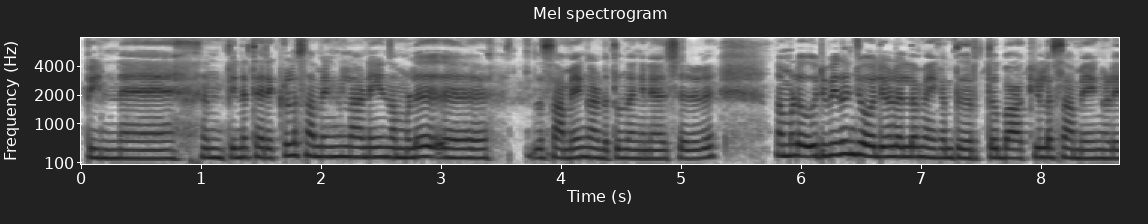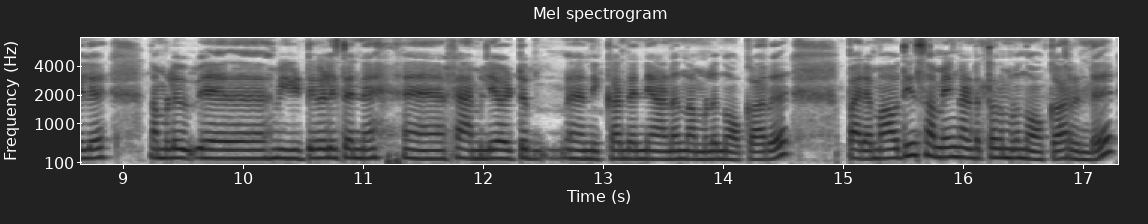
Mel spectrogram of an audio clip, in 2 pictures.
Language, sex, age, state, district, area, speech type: Malayalam, female, 18-30, Kerala, Wayanad, rural, spontaneous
